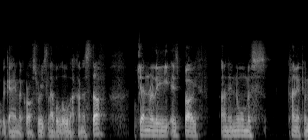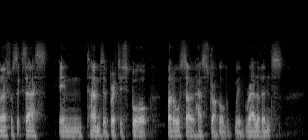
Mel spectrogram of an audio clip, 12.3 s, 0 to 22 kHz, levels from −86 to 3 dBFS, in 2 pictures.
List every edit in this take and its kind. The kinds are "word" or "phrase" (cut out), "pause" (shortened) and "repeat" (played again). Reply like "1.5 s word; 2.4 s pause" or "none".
none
